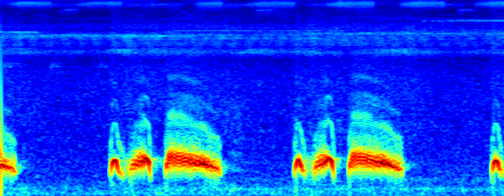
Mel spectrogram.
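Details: Spotted dove lure call, used to bring wild birds down to the ground: each phrase has two short rising-falling coos and then one long, steady, mellow coo. Phrases repeat about every two seconds in a quiet setting.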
